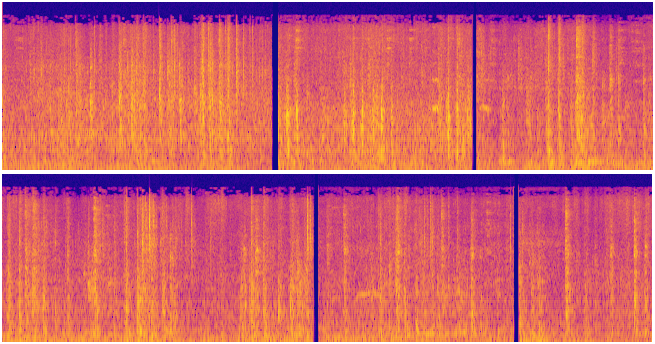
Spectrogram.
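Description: Miniature steam railway coaches rolling along the track: a steady low rumble with many small clicks of wheels on rail. The sound is broken by four abrupt cuts.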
